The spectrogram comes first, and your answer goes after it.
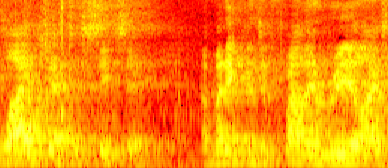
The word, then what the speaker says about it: Leicester: around United who was it United United and leester correct leester City Americans have finally realized how to pronounce Leicester now um what's the coach was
